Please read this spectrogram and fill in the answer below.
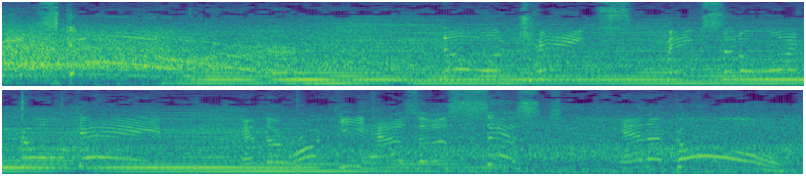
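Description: Hockey arena crowd cheering loudly as a home goal is scored, then the goal horn sounding in long, steady blasts from about a second in until near the end, over goal music.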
